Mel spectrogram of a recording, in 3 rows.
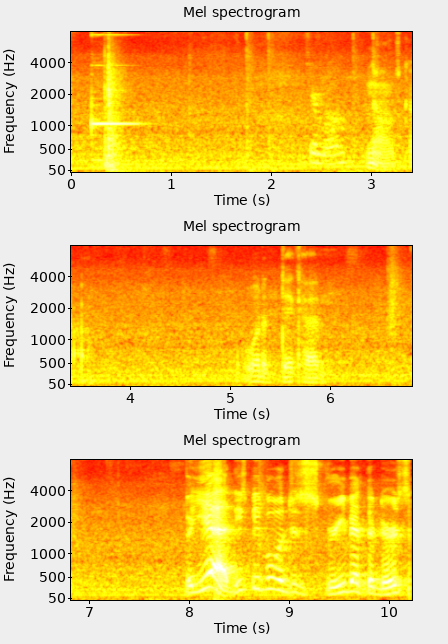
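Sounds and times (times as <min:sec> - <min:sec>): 
phone ringer going off: 0:00.0 - 0:00.9
speech: 0:02.4 - 0:03.8, 0:05.2 - 0:06.7, 0:08.0 - 0:10.2.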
